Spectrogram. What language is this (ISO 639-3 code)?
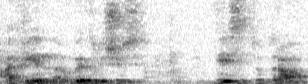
rus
